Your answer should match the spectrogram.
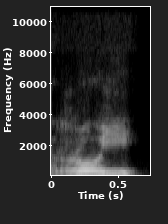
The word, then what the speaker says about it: Roi: Às vezes eu até esqueço de colocar, mas enfim, a pronúncia é essa. Roi, R o I. E o assento no finalzinho, né? No i. Roi.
